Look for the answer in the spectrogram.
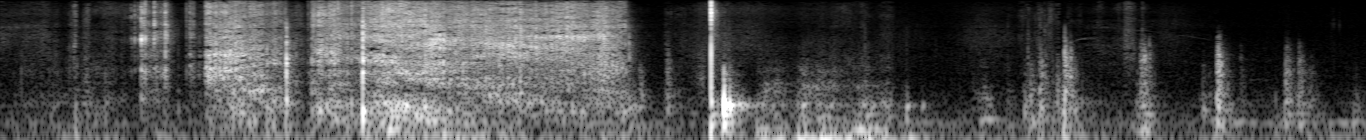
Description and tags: Ripping a page apart
paper, tear, tearing, book, Rip, tearing-paper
